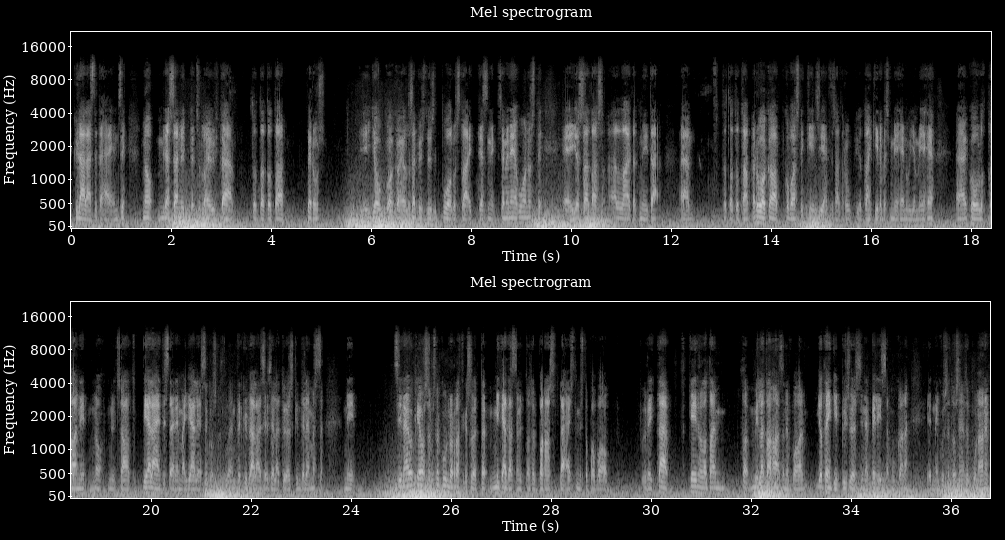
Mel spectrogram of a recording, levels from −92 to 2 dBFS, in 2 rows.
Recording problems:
garbled, watery; slightly; nothing above 11 kHz
wind noise on the microphone; occasional gusts; 10 dB below the speech

